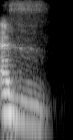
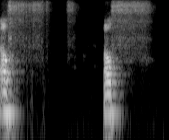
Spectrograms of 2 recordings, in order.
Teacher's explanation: عندما ننطق الصاد نقول أص أص، والزاي نقول أز. فالزاي مرققة ليست مفخمة، والصاد مفخمة مطبقة. فالصاد التي كالزاي عبارة عن أننا ننطق الصاد ونشربها صوت الجهر الذي في الزاي، لأن الصاد مهموسة.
